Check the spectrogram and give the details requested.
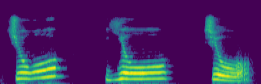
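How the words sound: All three words share one vowel, British style. "if you speak the vowels in a British way, these have exactly the same vowel sound"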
